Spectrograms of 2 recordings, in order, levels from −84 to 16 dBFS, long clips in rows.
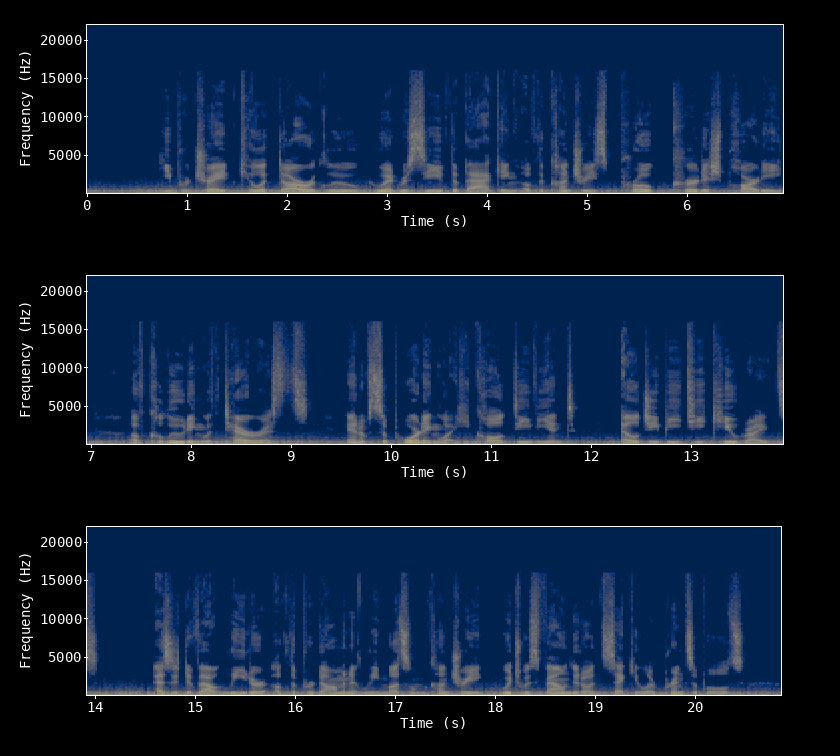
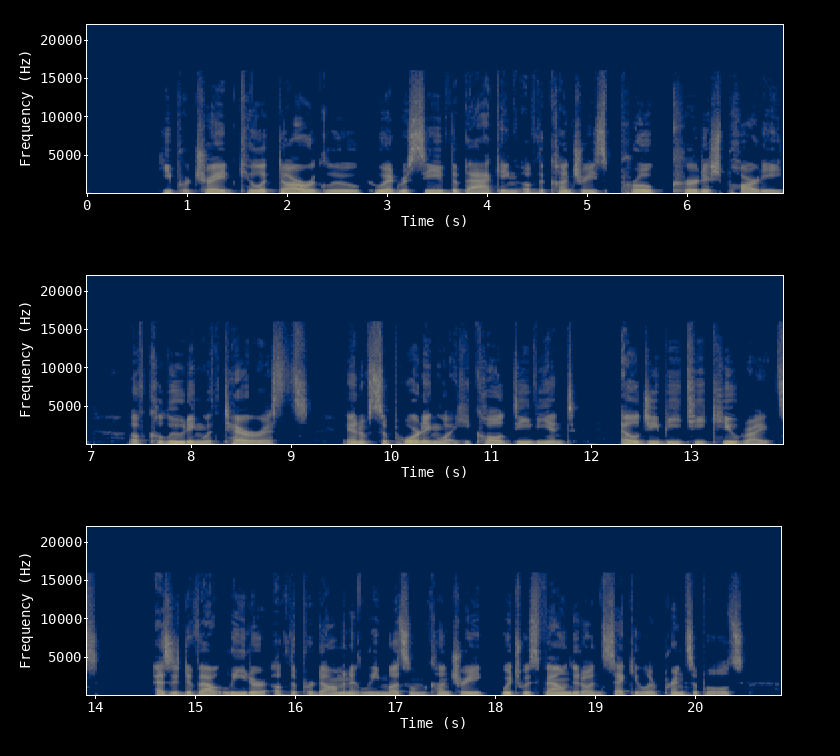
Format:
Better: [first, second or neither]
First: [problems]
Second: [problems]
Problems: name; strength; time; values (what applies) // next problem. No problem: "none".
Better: second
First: wind noise on the microphone; occasional gusts; 15 dB below the speech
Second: none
